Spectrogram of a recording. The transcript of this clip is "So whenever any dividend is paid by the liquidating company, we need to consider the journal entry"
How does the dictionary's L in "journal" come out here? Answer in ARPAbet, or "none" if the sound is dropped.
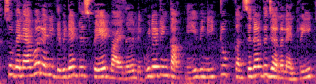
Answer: L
